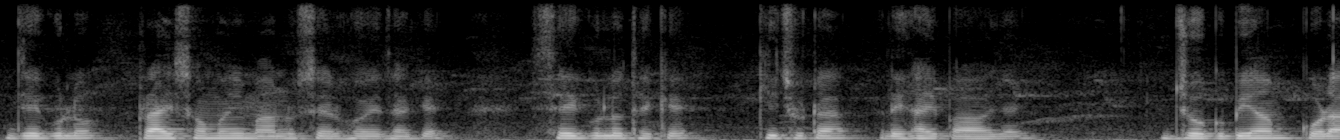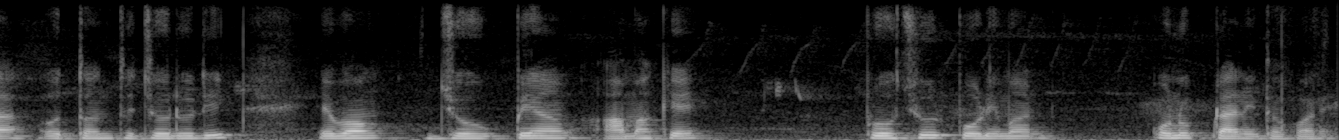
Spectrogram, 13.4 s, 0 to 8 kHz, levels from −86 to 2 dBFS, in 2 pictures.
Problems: none marked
